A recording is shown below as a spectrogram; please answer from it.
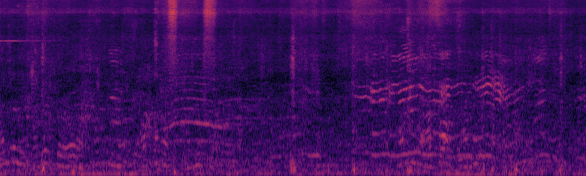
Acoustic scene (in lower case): park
